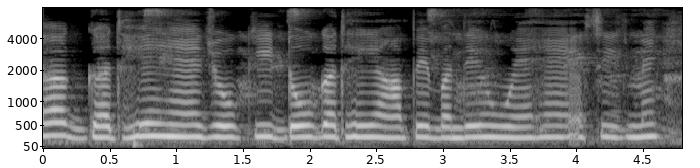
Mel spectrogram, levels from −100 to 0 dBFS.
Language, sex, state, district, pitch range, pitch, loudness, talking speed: Hindi, female, Bihar, Sitamarhi, 235-250 Hz, 240 Hz, -25 LUFS, 185 wpm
